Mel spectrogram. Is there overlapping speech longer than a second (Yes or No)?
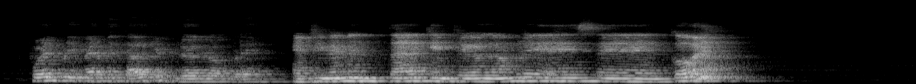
No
